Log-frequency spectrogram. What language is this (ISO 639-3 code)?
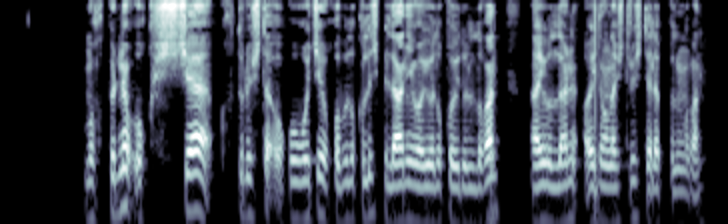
uig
